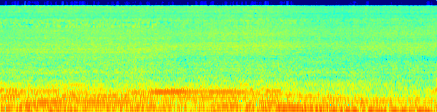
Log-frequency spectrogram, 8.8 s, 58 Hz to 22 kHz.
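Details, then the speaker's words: Subaru Crosstrek swapped from FB20 to FB25, on the dyno during cam-timing tuning with exhaust cams set at 10: deep, steady drone under load with no misses or knocks; sounds much better after tuning, 133 hp, 147 lb-ft peak. "oh yeah that sounds so much better definitely took some doing"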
